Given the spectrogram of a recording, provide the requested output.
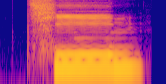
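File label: "qin", Chinese; Nihao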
